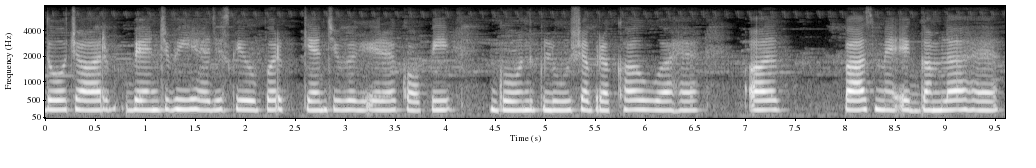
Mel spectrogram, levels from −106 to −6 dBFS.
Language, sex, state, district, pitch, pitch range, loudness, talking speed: Hindi, female, Jharkhand, Garhwa, 245 Hz, 240-250 Hz, -16 LUFS, 135 wpm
